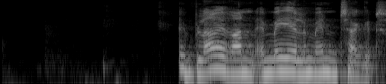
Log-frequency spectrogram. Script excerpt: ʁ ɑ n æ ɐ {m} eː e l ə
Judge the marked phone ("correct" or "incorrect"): correct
